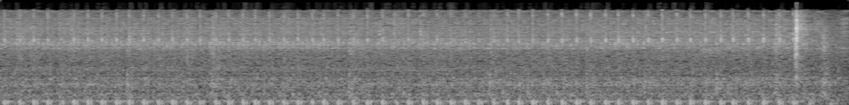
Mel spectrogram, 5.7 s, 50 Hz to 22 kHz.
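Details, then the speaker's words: Lagenda 115 fuel-injected motorcycle that used to sputter and stall when hot, after two faulty parts were replaced. Quick, even single-cylinder beat runs steadily without cutting out. Normal running after repair. "Oke geng ni motor dah settle e dari segi semput dari segi panas dia mati Tu Semua dah hilang complete dah hilang"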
